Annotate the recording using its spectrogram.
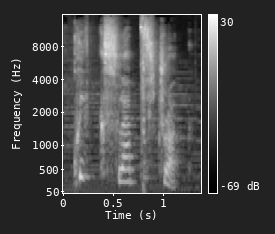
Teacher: features three velar plosives and one bilabial plosive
